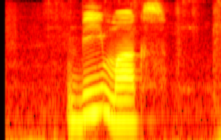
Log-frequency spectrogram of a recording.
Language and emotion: Russian, neutral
